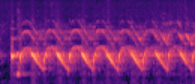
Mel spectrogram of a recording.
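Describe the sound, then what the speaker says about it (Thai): A police siren wails in a fast repeating up-and-down yelp, about ten cycles, loud and close, with no talking. "Police car."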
